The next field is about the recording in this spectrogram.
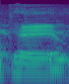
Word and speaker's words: Spokane: I wasn't even saying it correctly until like a week ago. – Oh. – When I was going to Spokane. – Spokane.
